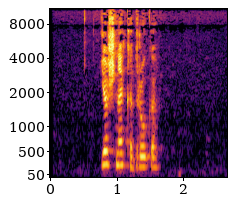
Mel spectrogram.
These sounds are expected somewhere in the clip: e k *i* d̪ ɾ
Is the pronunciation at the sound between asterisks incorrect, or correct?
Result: incorrect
